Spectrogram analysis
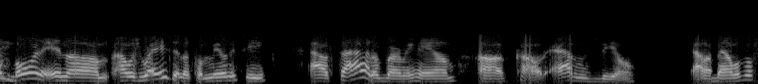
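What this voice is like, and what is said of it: Strong Southern American accent. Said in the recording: “You have a strong Southern accent.”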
